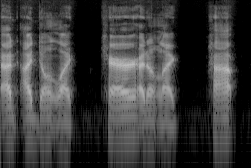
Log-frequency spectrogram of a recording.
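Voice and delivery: ordinary talk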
